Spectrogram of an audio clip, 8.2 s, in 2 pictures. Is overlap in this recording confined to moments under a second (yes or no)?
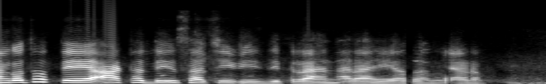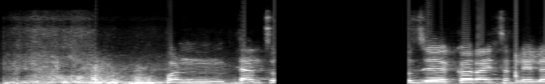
yes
